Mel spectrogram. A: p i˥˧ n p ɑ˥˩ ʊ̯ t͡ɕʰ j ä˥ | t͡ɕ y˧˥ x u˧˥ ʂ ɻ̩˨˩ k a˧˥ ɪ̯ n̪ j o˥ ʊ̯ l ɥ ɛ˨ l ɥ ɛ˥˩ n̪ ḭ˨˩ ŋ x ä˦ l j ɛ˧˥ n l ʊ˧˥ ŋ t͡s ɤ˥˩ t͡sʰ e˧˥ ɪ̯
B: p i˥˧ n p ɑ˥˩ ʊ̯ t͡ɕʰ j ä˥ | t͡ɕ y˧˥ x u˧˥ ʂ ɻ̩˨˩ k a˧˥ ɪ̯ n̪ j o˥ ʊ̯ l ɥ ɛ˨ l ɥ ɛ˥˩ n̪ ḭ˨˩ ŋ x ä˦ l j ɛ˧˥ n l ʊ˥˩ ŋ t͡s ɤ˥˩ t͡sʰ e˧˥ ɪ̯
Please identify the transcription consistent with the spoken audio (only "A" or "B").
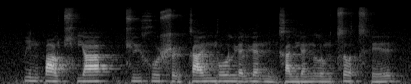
A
